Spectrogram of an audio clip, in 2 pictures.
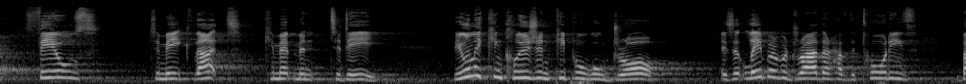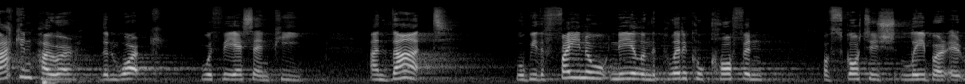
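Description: No technical faults are audible anywhere in this audio.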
